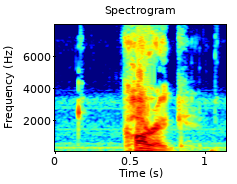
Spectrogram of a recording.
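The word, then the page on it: carraig: Irish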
